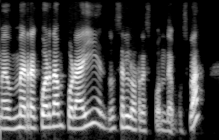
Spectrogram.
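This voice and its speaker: In a quiet background with a dry, close sound and no echo, a woman of medium pitch speaks at a fairly quick pace with ordinary pitch variation. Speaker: psychotherapist teaching workshop. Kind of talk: online lecture. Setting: online video session. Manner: fast.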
